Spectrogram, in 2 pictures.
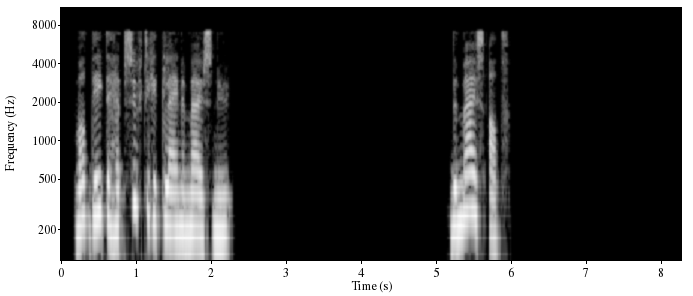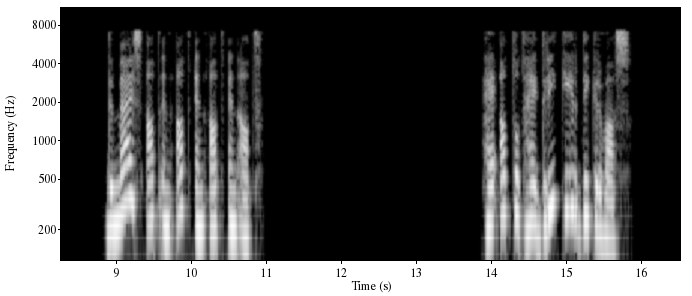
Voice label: Dutch Short Stories, De muis en de wezel; Aesops Fables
